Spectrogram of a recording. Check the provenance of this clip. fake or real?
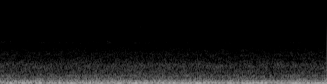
fake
